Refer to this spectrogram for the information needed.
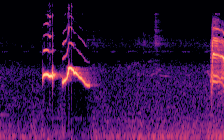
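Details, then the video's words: Oriental magpie-robin (kacer), ngeplong singing for raising mating drive: a short sharp whistle, then a longer whistled note that rises and falls, silence, and a brief harsh note at the end. "Suara BURUNG KACER Ngeplong ini sangat ampuh untuk menaikan Birahi kacer"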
